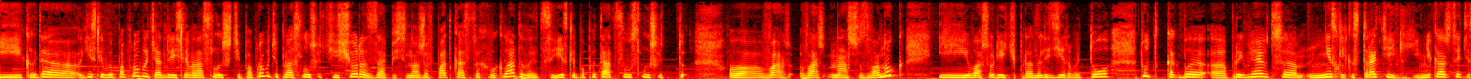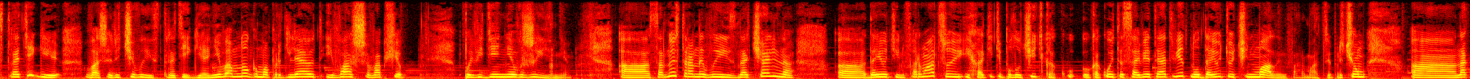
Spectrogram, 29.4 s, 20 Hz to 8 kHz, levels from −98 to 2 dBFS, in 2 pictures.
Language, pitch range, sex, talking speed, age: Russian, 220-270 Hz, female, 160 wpm, 20-39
